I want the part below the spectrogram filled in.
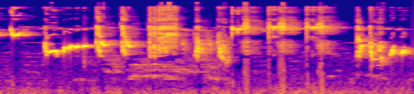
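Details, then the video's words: An Orange-headed thrush sings a fast, varied run of high whistles, rising slurs and buzzy trills, with phrases tumbling one after another and barely a pause, over background music. "BURUNG ANIS KEMBANG BOCOORRR"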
